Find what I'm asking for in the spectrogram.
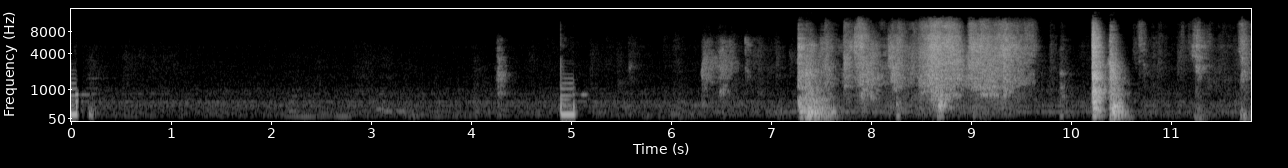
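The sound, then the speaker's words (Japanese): A door in a rented apartment is closed. A few faint clicks come first, then a cluster of louder knocks and rattling thuds, with one sharp bang near the end against a quiet background. “このドアを閉める時の音で、ここの物件だって分かるとかないよね。”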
